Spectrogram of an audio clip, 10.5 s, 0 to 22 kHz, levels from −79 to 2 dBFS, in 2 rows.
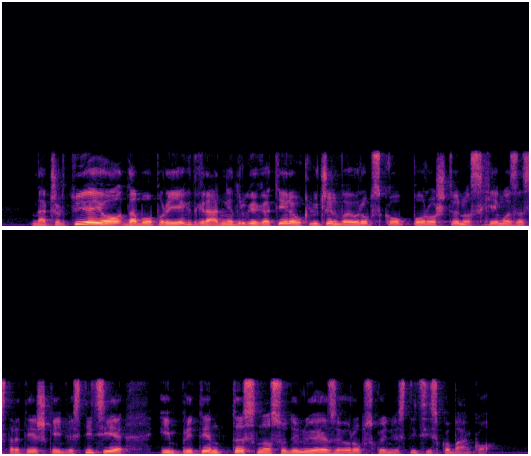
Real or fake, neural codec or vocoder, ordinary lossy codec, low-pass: real; none; none; 7.2 kHz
